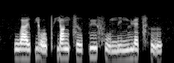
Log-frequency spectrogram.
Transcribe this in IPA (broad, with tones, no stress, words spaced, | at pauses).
wa˧˥ɪ̯pjo̰˨˩ʊ̯ pʰjɑ˥˩ŋt͡sɹ̩˧˥ py˥fṵ˨˩ n̪i˧˥n lɥɛ˥˩t͡sʰɹ̩˨˩˦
